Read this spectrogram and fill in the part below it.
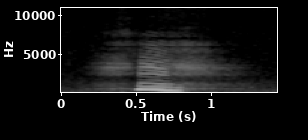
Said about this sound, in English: Oh, first I gotta yawn.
